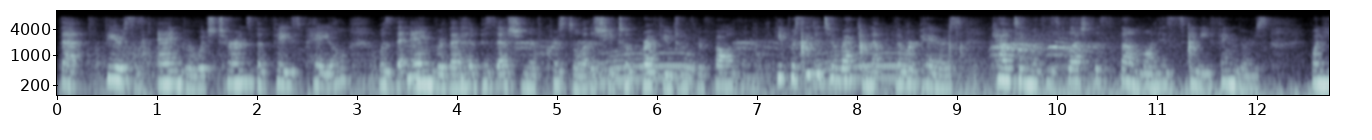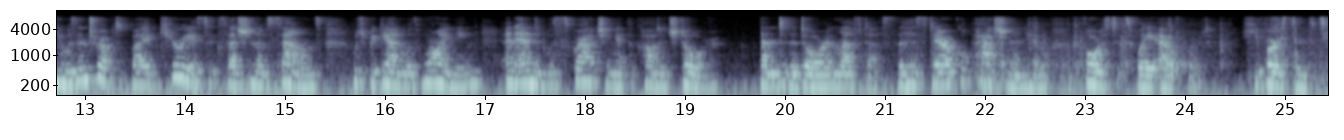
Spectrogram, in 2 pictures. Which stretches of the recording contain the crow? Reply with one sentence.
You can hear the crow from 3.4 to 10.9 s.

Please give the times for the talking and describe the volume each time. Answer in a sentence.
You can hear the talking from 0.0 to 25.3 s, at a steady volume.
